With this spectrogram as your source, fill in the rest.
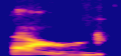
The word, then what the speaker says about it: Byrne: The author, Rhonda Byrne is how you say her last name.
